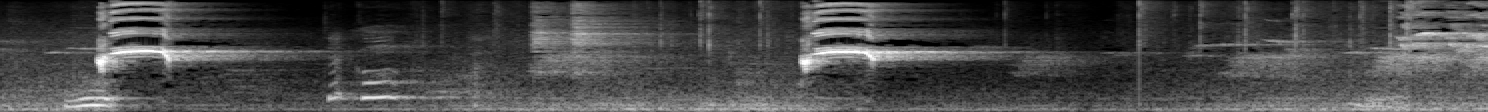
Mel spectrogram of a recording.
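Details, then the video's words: Black-capped lory giving very loud calls: two strong, arched, harmonic screeches about three seconds apart, each rising then falling, with softer short notes and faint clicks between them. "SUARA BURUNG NURI KEPALA HITAM KERAS!!!"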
